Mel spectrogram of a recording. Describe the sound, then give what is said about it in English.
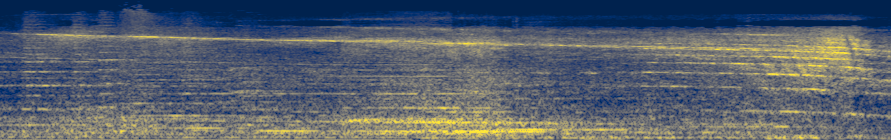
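An escape pod descending and landing gives a loud, continuous whining roar with high, squealing tones that slide slowly in pitch over a steady rumble, swelling slightly toward the end, with no voices. “I'm going to be taking you guys all down in the Escape Pod to Nar Shaddaa.”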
